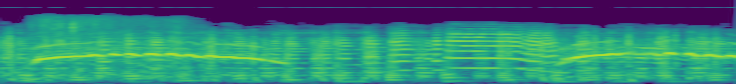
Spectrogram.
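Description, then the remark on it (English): In The Flintstones cartoon, Barney imitates a horse neighing for baby Pebbles: a loud, wavering whinny that rises and falls in pitch, repeated twice over a few seconds with breathy, nasal tones. “Hey, look, Pebbles. I'm a horsey.”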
